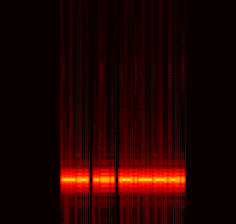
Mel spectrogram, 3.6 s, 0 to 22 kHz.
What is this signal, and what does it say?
Morse code, heard as a keyed tone, about 77 wpm, 700 Hz. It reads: OF THE PEOPLE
